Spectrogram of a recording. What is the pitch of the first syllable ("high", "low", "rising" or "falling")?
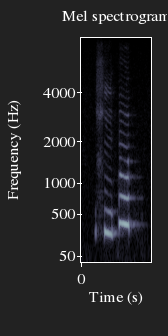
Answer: low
